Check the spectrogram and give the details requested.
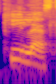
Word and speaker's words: Quiles: It's spelled Quiles, but it's keyless, like you lost your keys.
